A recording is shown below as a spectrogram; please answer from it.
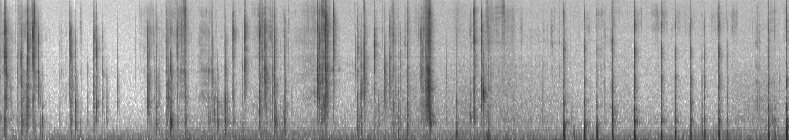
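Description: A single sealed Paradox Rift Pokemon card booster pack, small, flat, filled with cards and made of metallized plastic foil, is held in both hands and crinkled and rubbed with fingertips and long dark-painted nails. Dense, bright crinkles and sharp crackles come in quick irregular bursts with short quiet gaps, heavy in the high frequencies and dying away almost instantly.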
